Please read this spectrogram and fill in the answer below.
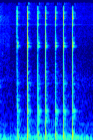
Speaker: how these three have like a thump, but this one rings. Hear how it rings? That's a bad tube.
